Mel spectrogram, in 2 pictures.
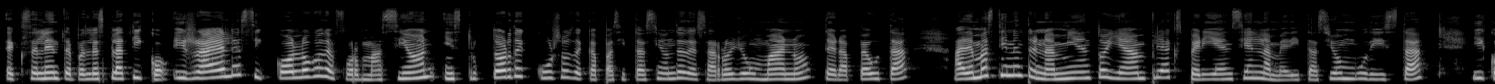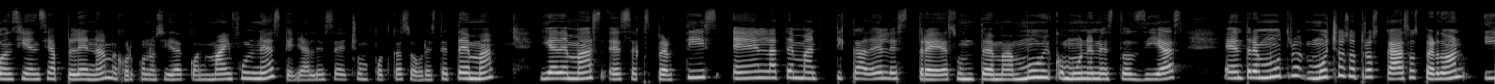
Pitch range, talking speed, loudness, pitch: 240-300 Hz, 135 wpm, -23 LUFS, 265 Hz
